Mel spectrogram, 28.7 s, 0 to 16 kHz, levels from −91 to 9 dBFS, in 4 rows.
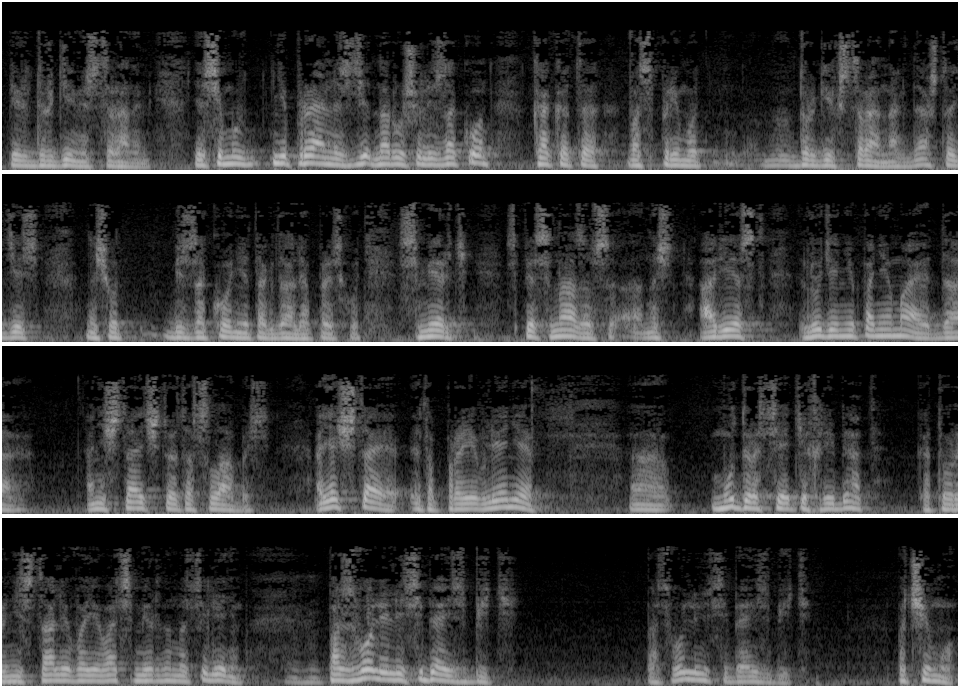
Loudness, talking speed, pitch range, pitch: -27 LUFS, 125 wpm, 105-130 Hz, 115 Hz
